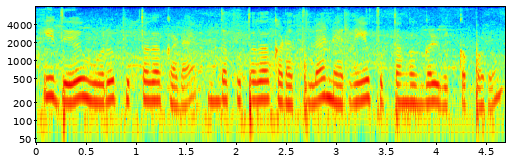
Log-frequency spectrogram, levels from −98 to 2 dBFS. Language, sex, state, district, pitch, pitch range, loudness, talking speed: Tamil, female, Karnataka, Bangalore, 210 Hz, 200-225 Hz, -16 LUFS, 130 wpm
